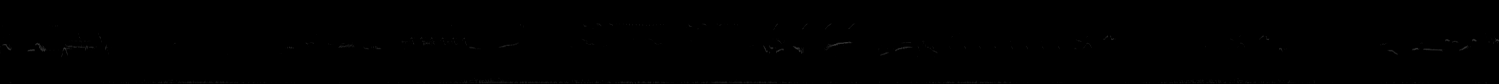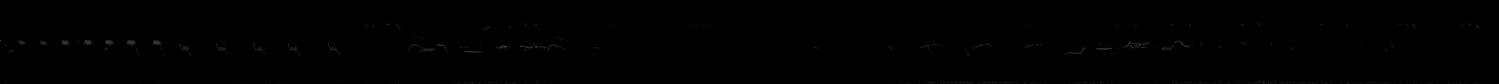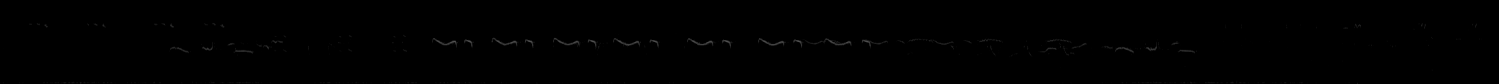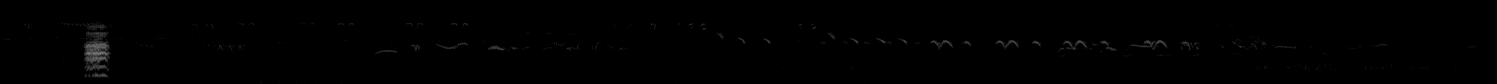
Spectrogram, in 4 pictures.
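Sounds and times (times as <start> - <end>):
birds chirping: 38.5 - 57.9.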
